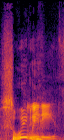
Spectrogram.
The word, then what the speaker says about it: Saweetie: How you say her name? – Sweetie. – I thought it was Saweetie.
